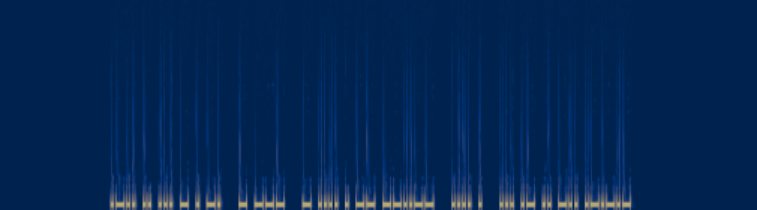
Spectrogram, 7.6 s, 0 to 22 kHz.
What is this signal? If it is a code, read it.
Morse code, heard as a keyed tone, about 44 wpm, 700 Hz. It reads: LISTEN TO THEM, HE SAID.
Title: Sentences from Top 400 Words 45wpm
